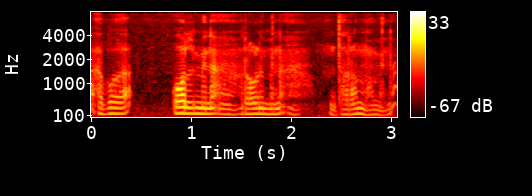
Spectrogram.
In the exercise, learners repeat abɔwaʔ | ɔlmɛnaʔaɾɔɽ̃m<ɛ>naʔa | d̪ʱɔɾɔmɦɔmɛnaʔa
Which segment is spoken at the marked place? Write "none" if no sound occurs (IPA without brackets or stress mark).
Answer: ɛ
